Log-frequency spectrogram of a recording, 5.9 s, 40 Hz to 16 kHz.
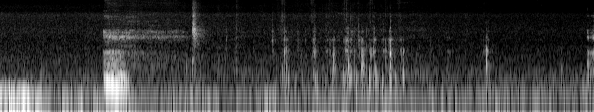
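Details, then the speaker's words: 2000 Toyota Camry A140E transaxle, removed, turned by hand at shaft: loose irregular clicks and clunks like everything moving inside; torque converter suspected broken internally, possible metal shards in transaxle; internal rattle. "sounds like everything inside of it it's moving around"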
